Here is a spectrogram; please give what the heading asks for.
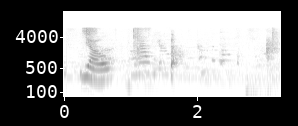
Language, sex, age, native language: Icelandic, female, 8, Icelandic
